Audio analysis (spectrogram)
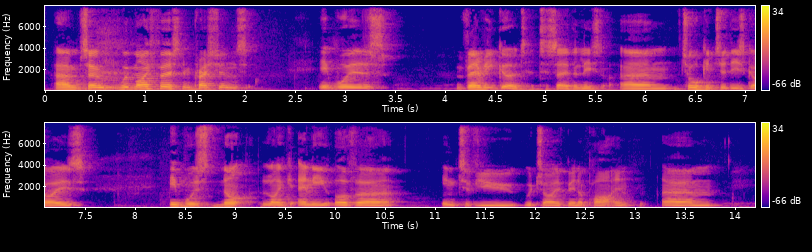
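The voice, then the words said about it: Strong Brummie Birmingham English accent. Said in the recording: “I'm a Brummie ... that's accent. And pretty strong at that. It's not subtle in any way.”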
